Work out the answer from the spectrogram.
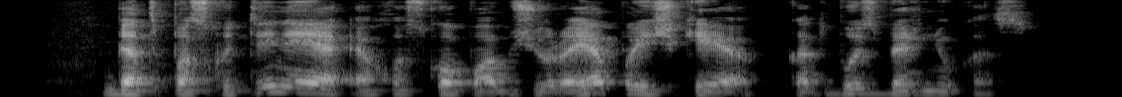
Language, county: Lithuanian, Panevėžys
